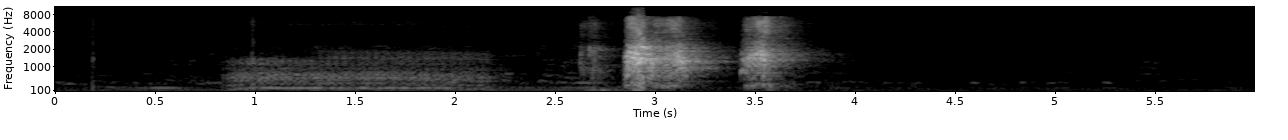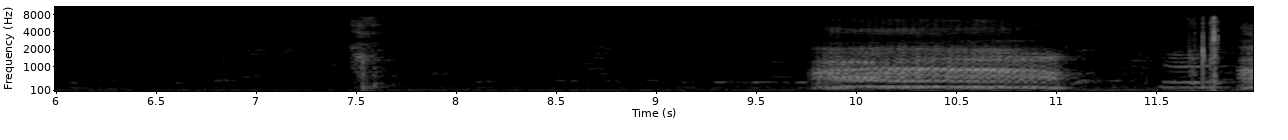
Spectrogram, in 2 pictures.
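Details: Poodle in a fierce, attacking mood: a drawn-out growl, two loud sharp barks, a long quiet gap, then another sustained growl and a final snap.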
